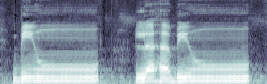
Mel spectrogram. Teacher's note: ہوگا، تو با کو واو میں ملائیں گے، بیوں، ناک میں آواز ایک الف روکیں گے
